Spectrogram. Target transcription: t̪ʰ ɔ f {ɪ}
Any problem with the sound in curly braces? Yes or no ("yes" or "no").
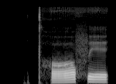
no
